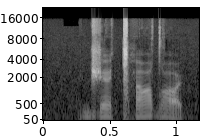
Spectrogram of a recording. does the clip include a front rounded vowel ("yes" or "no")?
yes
